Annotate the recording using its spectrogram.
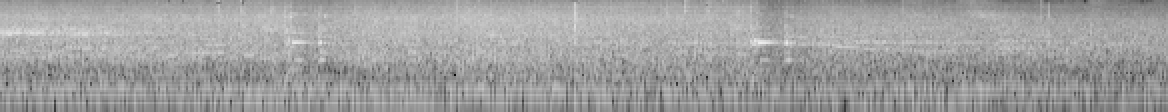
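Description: Loud, steady arcade din: a dense wash of crowd chatter and game-machine noise, with two brief tones about two and six seconds in.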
